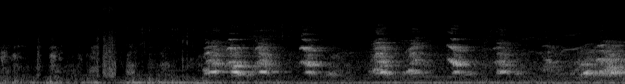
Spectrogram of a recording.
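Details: Lui, a rescued dog who wants another dog's toy; a string of short, pitched whining yelps and soft barks repeated roughly twice a second, after a stretch of low background noise.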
